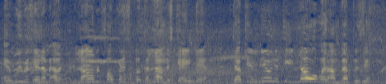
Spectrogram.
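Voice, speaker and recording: A man speaks with an extremely high pitch and ordinary pitch variation. The room echo is audible, and background noise is noticeable. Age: 70s. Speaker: street preacher and activist. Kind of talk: heated argument filmed live. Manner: animated.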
